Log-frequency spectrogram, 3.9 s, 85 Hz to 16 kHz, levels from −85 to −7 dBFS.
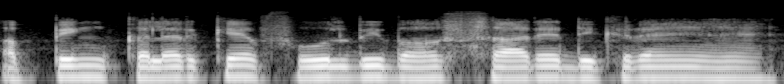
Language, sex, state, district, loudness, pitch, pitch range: Hindi, male, Uttar Pradesh, Lucknow, -16 LUFS, 125 Hz, 120-130 Hz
